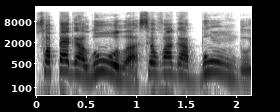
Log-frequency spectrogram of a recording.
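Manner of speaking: mild shouting.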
